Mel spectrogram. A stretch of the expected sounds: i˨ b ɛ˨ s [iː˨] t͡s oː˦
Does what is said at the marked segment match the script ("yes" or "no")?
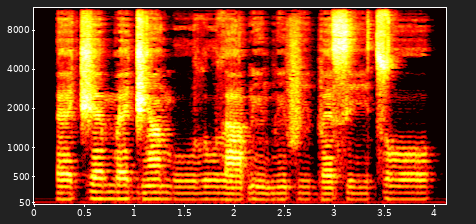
yes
